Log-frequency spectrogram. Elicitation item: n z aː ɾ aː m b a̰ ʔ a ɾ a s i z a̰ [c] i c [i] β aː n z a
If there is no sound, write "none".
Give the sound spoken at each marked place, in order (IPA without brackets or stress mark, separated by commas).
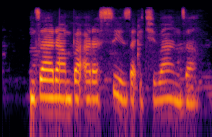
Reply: ʔ, i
